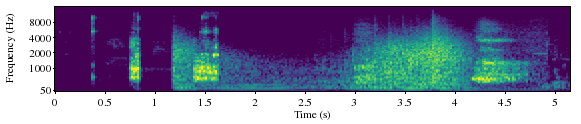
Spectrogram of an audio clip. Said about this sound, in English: the barking dog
